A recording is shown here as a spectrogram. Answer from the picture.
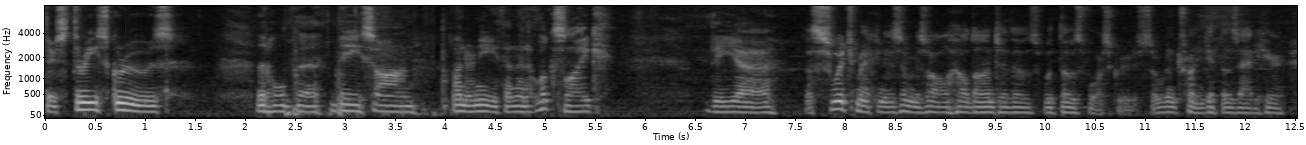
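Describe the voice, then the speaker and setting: A man's somewhat breathy voice. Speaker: antique fan restorer, hobby video maker. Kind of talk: casual tutorial-style narration. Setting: workshop table. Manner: hesitant, many fillers.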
